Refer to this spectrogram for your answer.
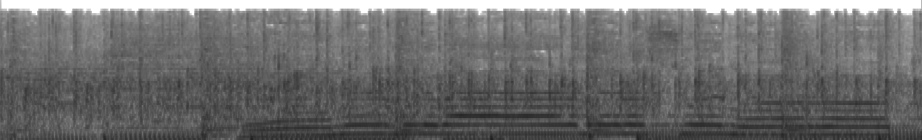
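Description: Steady audience applause at a live music session at the Jarro Café in Madrid, a dense crackle of clapping running the whole time, mixed with music carrying sustained, gliding tones underneath.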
